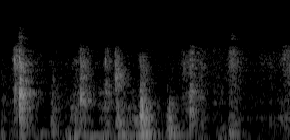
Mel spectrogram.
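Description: Irregular knocks and clatter of a kitchen cupboard and the things in it being handled, with several dull thuds, the loudest about a second in.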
